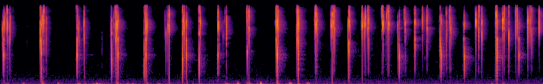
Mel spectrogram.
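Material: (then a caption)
Beeswax. Long nails tap and scratch the wax cells of a large golden beeswax honeycomb on a twig, held in both hands. About three dozen sharp, dry, crackling clicks come in uneven bursts, bright and high with almost no low end, each dying away instantly.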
